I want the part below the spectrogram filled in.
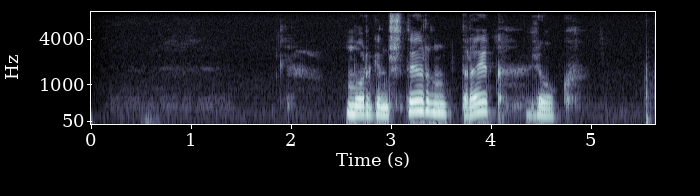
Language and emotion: Russian, neutral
